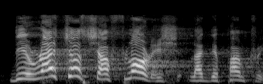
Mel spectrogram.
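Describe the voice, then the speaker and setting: A man speaks in a raised, projected voice at a fairly slow pace. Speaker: prayer leader. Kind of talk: prayer meeting exhortation. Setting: church. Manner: animated.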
